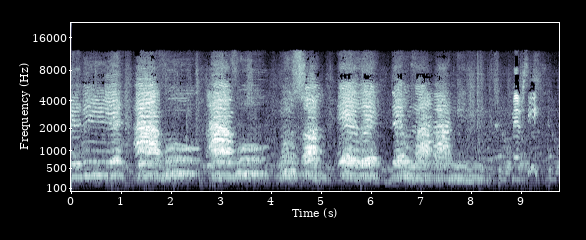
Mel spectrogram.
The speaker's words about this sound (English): I went to the school with Adam Davidson, and when we came in, when we met them, they sang us a welcome song.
